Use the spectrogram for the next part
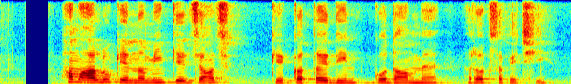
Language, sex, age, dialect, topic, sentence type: Maithili, male, 18-24, Eastern / Thethi, agriculture, question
